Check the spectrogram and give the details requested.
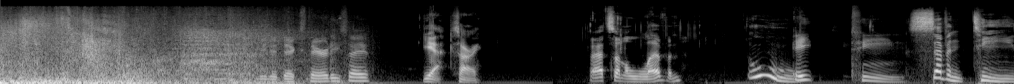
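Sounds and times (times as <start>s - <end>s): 
metallic roar: 0.2s - 3.1s
speech: 2.9s - 4.8s, 5.9s - 10.1s.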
